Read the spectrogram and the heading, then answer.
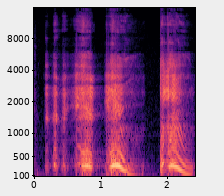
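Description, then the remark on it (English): A voice imitates a man clearing his throat at dinner: a few quick raspy huffs, then three longer, strained guttural hacks with rising and falling pitch, fairly loud, with no other talk. “He's in town, and he starts kind of clearing his throat.”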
